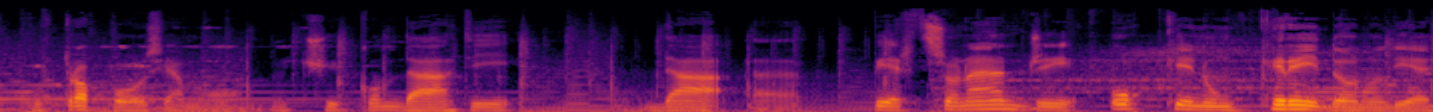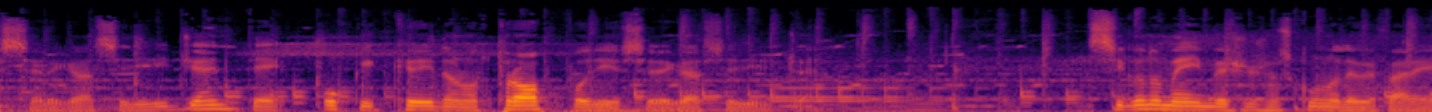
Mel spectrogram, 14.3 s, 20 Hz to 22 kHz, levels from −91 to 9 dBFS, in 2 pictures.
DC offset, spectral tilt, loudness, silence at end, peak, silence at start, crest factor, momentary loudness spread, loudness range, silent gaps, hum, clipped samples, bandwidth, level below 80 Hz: under 0.1%; -5.5 dB/octave; -26 LUFS; 0 s; -4 dBFS; 0 s; 22 dB; 19 LU; 6 LU; none; none; under 0.1%; 16 kHz; -46 dBFS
